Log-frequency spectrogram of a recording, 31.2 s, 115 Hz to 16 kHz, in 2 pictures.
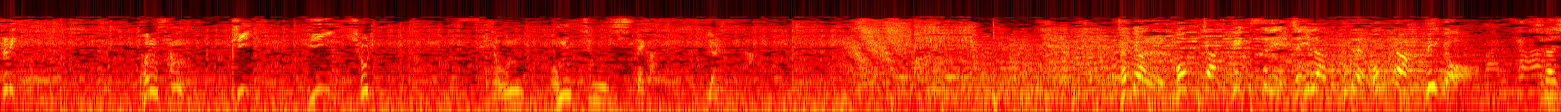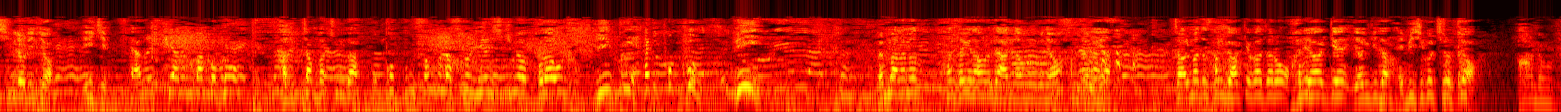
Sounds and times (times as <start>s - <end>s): Music: 0.0s - 30.4s.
